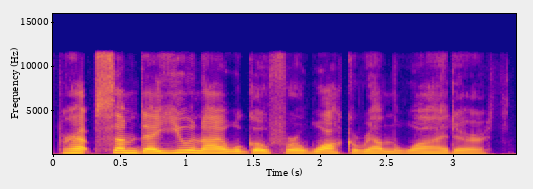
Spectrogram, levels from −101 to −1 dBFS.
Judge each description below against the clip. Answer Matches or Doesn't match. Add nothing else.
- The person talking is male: Doesn't match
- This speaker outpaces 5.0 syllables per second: Doesn't match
